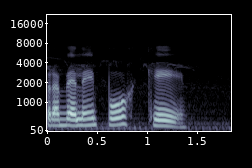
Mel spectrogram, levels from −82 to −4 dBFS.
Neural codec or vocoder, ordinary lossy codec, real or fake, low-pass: none; none; real; 7.2 kHz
